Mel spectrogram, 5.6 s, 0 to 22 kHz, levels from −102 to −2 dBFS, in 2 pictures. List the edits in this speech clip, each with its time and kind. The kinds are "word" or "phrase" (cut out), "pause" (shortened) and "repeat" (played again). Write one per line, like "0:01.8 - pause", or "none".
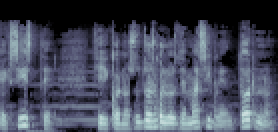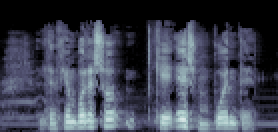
0:01.5 - word
0:02.1 - word
0:03.2 - word
0:04.3 - word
